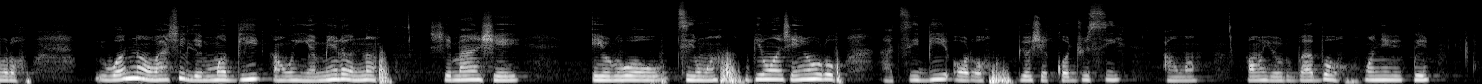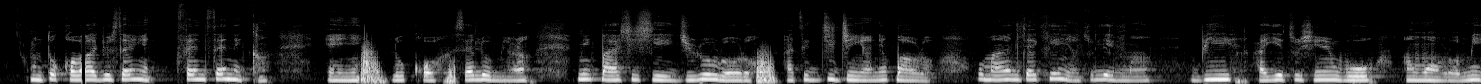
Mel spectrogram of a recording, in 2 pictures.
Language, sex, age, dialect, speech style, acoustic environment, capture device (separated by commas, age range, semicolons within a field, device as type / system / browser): Yoruba, female, 25-34, Nigeria - Ibadan, relaxed, silence, mobile / Linux / Chrome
